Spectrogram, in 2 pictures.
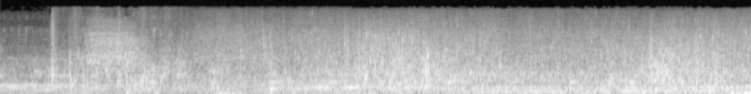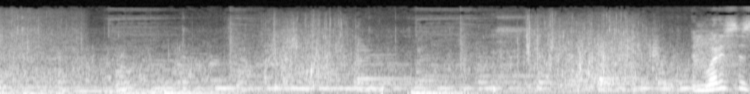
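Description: A boat gliding over water in Assassin's Creed Valhalla, with continuous soft lapping and splashing of oars and hull under a musical game soundtrack, steady and moderately loud throughout.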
